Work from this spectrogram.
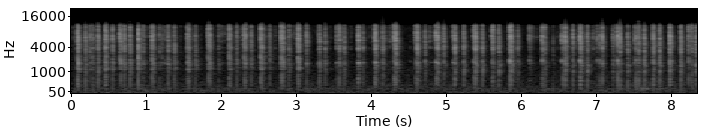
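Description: Fingernails tap and scratch rapidly on a black and purple cylindrical metal aerosol deodorant can held sideways. The result is a steady stream of crisp, bright clicks and scrapes with almost no low end, each one cut off short with no ring.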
